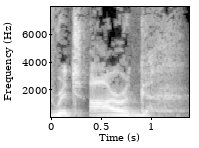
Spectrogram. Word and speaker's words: rechargh: It's richarg.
